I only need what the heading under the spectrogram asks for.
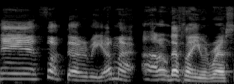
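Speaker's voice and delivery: angry, disrespectful, dismissive ranting tone. Acting out how a wrestling fan might dismiss WWE: imitating a disrespectful rant. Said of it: "You sound mad disrespectful".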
